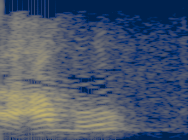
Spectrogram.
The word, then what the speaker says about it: عمرو: نعم نعم، لكن لما يجي حتى ما طيب جاء عمرو او جاء عمرو فنعمل واو، جاء عمر بدون واو، معنى النطق واحد، هو جاء عمر جاء عمر، النطق واحد لكن الكتابة اختلفت بالواو.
